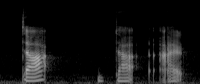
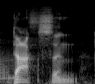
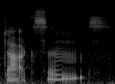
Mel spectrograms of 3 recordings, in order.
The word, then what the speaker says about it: Dachshund: What's the long name for wiener dogs? – Dock hounds? – Dachshund. – Dachshunds. – But it's spelled D-A-C-H-S-H-U-N-D.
